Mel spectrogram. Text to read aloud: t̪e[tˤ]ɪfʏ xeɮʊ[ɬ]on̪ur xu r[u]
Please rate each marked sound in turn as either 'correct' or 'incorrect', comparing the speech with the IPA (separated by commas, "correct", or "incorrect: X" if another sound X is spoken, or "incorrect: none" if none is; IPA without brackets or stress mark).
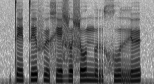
incorrect: t̪, correct, incorrect: ʏ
